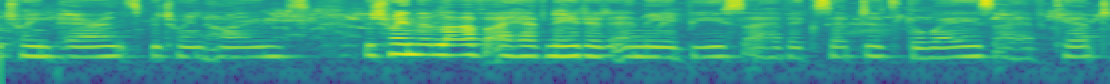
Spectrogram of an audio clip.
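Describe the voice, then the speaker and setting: Speaking at a very fast pace in an Australian accent, a woman has a medium-pitched voice, with light background noise behind her. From South Australia. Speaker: spoken word poet. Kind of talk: poetry reading.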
